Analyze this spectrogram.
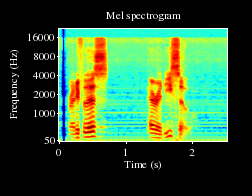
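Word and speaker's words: παράδεισος: to say the word paradise in greek is pronounced ready for this paradiso sounds like you're at starbucks or something but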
